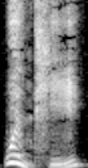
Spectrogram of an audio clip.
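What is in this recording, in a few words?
"wen4ti2", Chinese; 问题; 問題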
